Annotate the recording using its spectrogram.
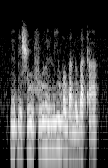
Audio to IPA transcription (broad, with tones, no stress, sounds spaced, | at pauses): k͡p ĩ˨ ɓ ɪ˨ ʃ uː˨ f uː˦ l ĩ˦ n iː˦ w ɔ˨ w a˨ n ʊ˨ w a˦ kʼ ã˨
